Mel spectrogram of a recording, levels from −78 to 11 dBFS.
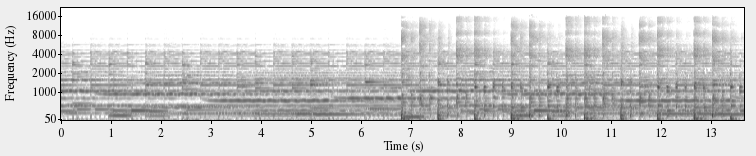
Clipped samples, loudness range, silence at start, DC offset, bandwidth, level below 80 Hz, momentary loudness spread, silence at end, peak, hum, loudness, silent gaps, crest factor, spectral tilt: under 0.1%; 3 LU; 0 s; under 0.1%; 16.5 kHz; -36 dBFS; 5 LU; 0 s; -6 dBFS; none; -26 LUFS; none; 20 dB; -5 dB/octave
